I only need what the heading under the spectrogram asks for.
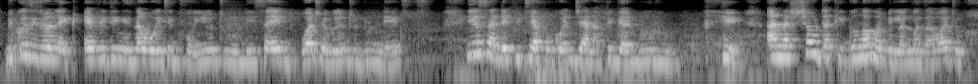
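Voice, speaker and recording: A young woman with a Kenyan accent telling a school story on her vlog in an animated, dramatic way. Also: medium pitch, echoey room, slight background noise. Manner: animated, dramatic, code-switching. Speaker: vlogger.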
